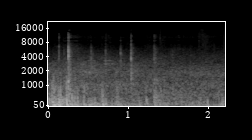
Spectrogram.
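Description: Wind buffeting the microphone as a low rumble, with a few sharp clicks in the first half second.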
